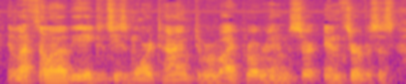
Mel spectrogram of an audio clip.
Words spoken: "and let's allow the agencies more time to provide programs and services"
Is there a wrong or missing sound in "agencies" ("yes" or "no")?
no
